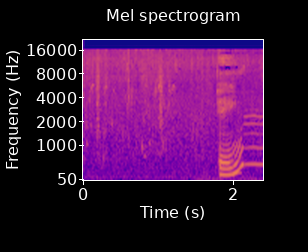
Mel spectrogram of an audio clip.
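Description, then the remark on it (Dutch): Shower water pours down in a steady, moderate hiss as Jopie washes off mud, then a loud, rising tonal cry abruptly takes over near the end. “Wat een heerlijke douche.”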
